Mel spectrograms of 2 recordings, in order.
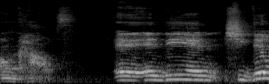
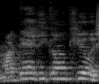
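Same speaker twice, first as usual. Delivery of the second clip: put-on scream, higher; 5 semitones higher, 3 dB quieter than usual.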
